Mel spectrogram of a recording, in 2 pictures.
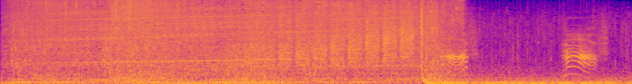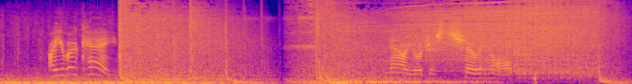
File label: english british video games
